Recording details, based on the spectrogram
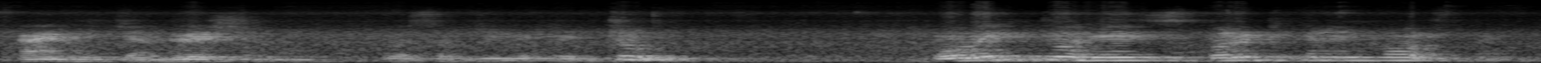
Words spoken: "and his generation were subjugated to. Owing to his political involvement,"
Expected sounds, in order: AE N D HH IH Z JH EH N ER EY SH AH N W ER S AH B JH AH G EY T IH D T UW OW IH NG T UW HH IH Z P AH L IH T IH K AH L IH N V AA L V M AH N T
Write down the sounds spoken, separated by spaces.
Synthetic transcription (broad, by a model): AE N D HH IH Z JH EH N ER EY SH AH N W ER S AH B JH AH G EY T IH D T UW OW IH NG T UW HH IH Z P AH L IH T IH K AH L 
